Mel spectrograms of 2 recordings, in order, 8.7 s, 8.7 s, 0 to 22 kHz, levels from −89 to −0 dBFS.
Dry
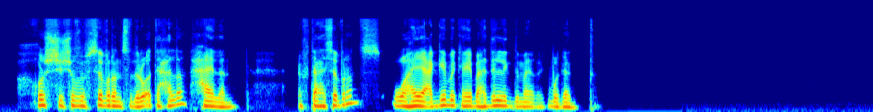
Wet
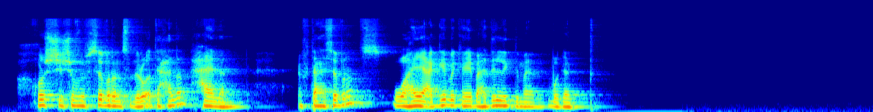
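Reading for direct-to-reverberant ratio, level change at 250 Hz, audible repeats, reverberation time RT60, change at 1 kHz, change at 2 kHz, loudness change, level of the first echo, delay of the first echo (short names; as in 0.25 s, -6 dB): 8.0 dB, -4.0 dB, none, 0.65 s, -4.0 dB, -4.0 dB, -3.5 dB, none, none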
